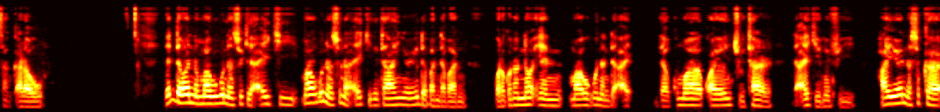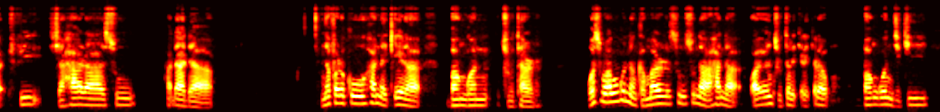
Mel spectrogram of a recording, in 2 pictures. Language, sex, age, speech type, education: Hausa, male, 15-29, spontaneous, tertiary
